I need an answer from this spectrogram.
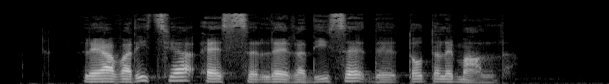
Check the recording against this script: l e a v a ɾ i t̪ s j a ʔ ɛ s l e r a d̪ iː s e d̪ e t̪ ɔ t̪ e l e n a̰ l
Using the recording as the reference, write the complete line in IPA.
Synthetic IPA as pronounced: l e a v a ɾ i t̪ s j a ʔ ɛ s l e r a d̪ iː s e d̪ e t̪ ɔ t̪ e l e m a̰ l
